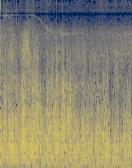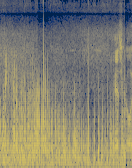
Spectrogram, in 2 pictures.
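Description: Strong wind at an RC flying field roars and buffets the microphone in a constant, loud rush with gusty surges throughout.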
